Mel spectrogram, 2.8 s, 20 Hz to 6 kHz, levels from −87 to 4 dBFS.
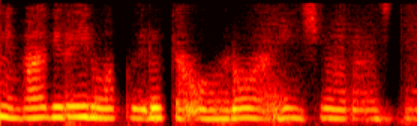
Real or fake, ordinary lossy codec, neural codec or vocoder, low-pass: fake; MP3, 32 kbps; codec, 44.1 kHz, 0.9 kbps, DAC; 5.4 kHz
